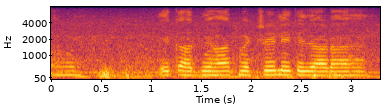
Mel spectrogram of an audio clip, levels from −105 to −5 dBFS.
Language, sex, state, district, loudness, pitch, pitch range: Hindi, male, Gujarat, Valsad, -15 LUFS, 165 Hz, 160-170 Hz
